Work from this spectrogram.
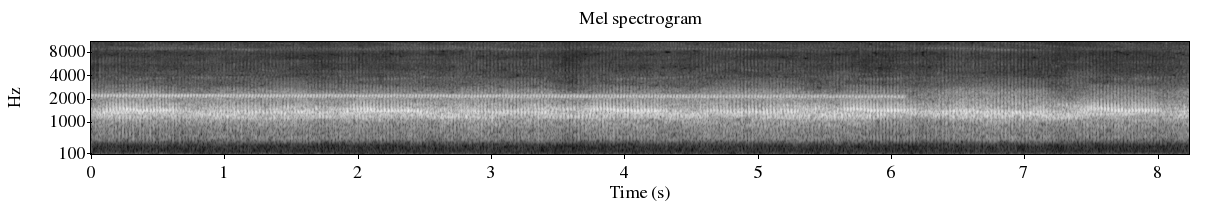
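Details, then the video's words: Frogs and toads from Mexico at night, a thick unbroken chorus of mid-pitched calls overlaid by a steady higher whine that stops after about six seconds while the massed calling carries on. "Mexican Frogs & Toads Sounds"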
